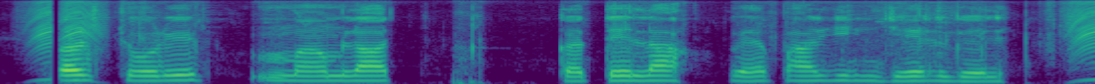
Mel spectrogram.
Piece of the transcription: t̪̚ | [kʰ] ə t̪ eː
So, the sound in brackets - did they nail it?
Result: no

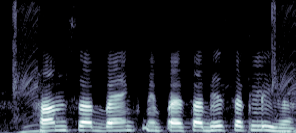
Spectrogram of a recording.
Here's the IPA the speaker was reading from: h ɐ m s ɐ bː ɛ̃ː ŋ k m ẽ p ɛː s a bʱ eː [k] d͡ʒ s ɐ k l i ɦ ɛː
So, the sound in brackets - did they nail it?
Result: no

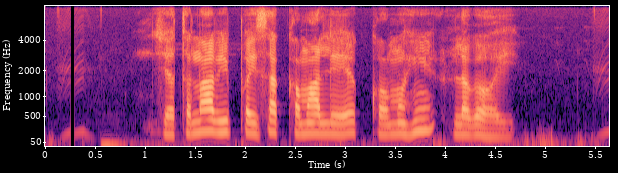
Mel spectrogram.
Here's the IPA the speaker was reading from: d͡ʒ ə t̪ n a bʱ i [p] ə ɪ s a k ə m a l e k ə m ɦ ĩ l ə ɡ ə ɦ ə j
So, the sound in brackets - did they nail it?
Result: yes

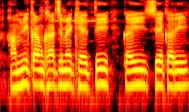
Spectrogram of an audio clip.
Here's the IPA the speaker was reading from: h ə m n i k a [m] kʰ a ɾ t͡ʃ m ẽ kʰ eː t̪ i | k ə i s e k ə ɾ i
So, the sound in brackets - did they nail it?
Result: yes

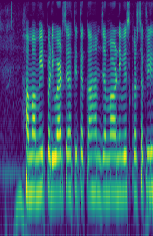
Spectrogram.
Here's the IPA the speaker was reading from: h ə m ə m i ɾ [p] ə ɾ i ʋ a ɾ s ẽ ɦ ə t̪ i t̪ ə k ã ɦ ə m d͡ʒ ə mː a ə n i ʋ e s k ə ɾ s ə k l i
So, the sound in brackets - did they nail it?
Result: yes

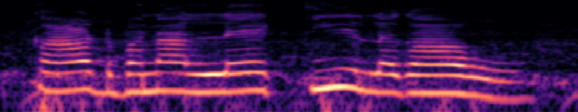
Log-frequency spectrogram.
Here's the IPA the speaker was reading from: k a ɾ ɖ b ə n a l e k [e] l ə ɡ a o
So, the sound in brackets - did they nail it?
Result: no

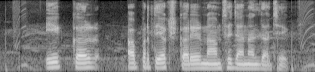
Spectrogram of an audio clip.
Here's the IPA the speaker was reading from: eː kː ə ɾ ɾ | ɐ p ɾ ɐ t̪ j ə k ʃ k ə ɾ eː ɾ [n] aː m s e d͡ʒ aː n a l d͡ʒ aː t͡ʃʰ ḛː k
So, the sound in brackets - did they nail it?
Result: yes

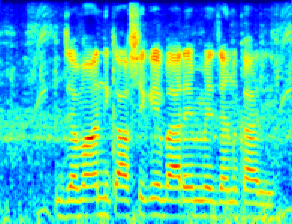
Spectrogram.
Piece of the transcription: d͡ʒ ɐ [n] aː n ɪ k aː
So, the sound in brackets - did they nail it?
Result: no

